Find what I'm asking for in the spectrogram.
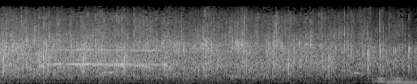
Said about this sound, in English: Would you clap your hands real big and say, I receive that tonight?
